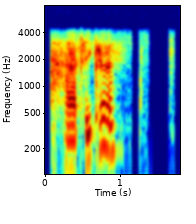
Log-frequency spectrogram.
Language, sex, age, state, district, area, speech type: Hindi, male, 30-45, Uttar Pradesh, Chandauli, rural, conversation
